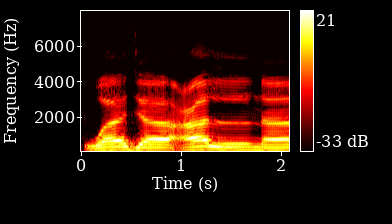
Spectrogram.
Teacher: huruf lam dia termasuk al-jahr tidak mengeluarkan nafas ya tidak mengeluarkan udara yang mengalir yang keluar itu adalah hanya aliran suara yang mengalirnya suaranya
